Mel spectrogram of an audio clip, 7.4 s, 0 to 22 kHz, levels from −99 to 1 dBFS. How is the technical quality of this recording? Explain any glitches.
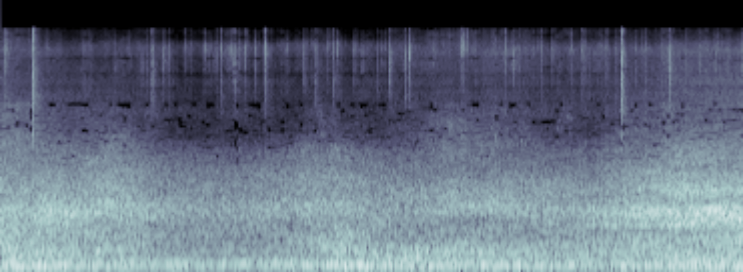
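The recording has plainly audible compression damage throughout. Nothing is present above 14.9 kHz. The treble sounds rebuilt rather than captured, likely from HE-AAC compression. That scheme codes only the lower spectrum. It copies those bands upward to fake the highs, so the top end turns gritty and metallic. The plainly audible damage fits a low bitrate near 24 kbps.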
